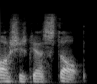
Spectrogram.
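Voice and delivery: plain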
